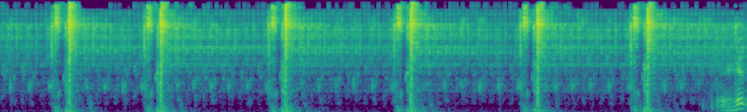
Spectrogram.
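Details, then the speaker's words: Economy hit-and-miss engine after new piston and re-ring, freshly oiled, no cooling water yet, seating rings: sharp hard firing bangs about once a second, evenly spaced with quiet coasting between; normal hit-and-miss running, governor to be adjusted slower. "it's lifting that up and we are hitting and missing now I will adjust the governor and slow it down"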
